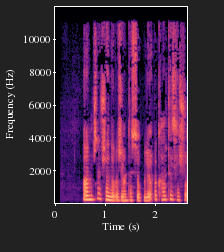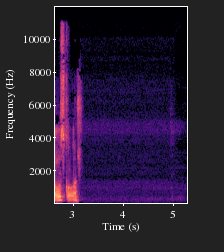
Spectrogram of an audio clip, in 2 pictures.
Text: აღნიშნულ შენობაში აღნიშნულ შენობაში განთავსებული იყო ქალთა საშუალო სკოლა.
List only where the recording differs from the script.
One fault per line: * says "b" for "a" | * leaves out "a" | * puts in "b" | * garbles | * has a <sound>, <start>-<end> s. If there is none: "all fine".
* leaves out "აღნიშნულ შენობაში"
